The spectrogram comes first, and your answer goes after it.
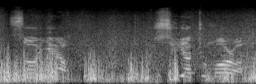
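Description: Loud background noise runs behind a man who speaks at a fairly slow pace, with a dry sound and no echo. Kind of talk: comedic vlog commentary. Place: garden. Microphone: phone near.

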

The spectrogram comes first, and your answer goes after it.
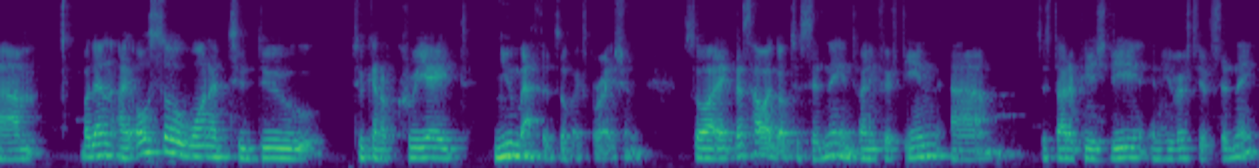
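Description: A man speaks in a somewhat breathy voice with ordinary pitch variation, and the room echo is audible. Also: moderate pace. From Ukraine. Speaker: tech startup founder and geologist. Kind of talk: webinar presentation.

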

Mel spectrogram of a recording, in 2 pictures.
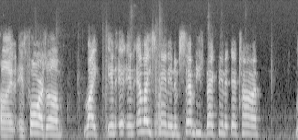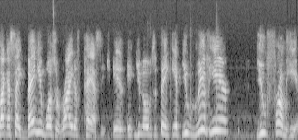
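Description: A man talks in a high pitch with ordinary pitch variation. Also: moderate pace. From Los Angeles. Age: 50s. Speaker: former prison inmate; guest. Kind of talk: interview storytelling. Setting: online livestream. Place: home room. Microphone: webcam.

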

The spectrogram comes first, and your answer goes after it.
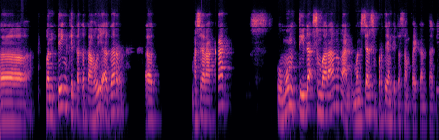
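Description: Somewhat breathy speech with lively intonation moves at a moderate pace, broken by long, frequent pauses, against a quiet background. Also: man, fairly high pitch for a man. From Medan, North Sumatra; North Sumatra, Indonesia. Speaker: university lecturer. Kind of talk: webinar lecture. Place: home room. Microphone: video call.

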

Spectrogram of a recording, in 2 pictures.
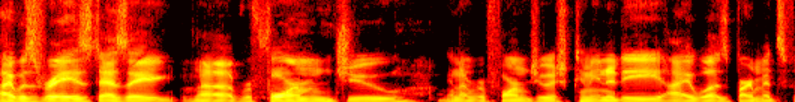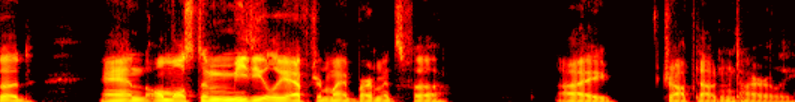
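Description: Against a quiet background, a man with a fairly low pitch and a bright, sharp tone speaks at a moderate pace with fairly even intonation, the sound dry with no echo. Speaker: tech manager and songwriter; interview guest. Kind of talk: interview. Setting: remote call. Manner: thoughtful, halting. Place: home room. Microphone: studio mic.

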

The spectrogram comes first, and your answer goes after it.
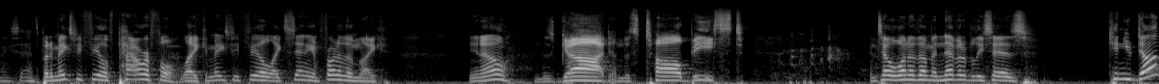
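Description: A man with a high pitch and a bright, sharp tone uses a raised, projected voice, lively intonation, big swings in loudness, and long, frequent pauses. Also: moderate pace. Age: 30s. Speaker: stand-up comedian. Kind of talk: stand-up. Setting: stage with audience. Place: stage. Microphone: handheld.

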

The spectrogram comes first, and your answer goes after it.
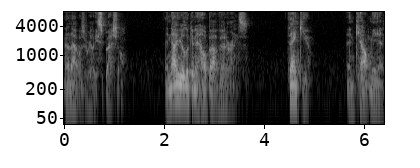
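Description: With a very deep, low pitch, a man talks at a moderate pace, using lively intonation and big swings in loudness. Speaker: voice actor; war veteran. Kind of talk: casual talk to camera. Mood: earnest, friendly, a bit playful. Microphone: phone near.

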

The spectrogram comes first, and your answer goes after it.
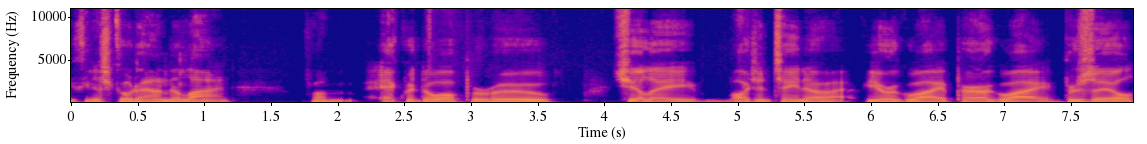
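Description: Fairly slow and in a flat monotone, the voice keeps a very even loudness over a quiet background. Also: man. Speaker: interviewee. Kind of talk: interview answer. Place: studio. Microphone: lapel.

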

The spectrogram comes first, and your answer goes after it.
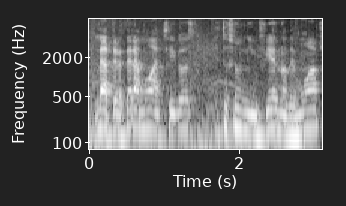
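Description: A man speaks at a fairly high pitch and a fairly slow pace, with monotone, flat intonation. Noticeable background noise runs beneath his voice. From Spain, Cádiz (Andalusia). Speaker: gaming youtuber. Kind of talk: gameplay commentary. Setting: home recording. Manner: halting, repeats words.

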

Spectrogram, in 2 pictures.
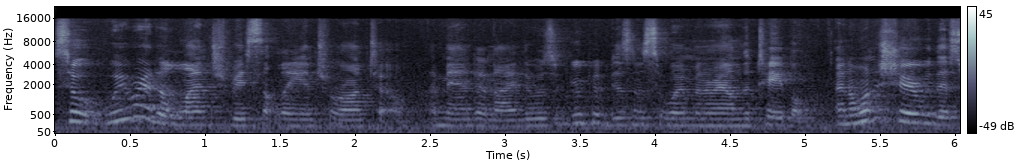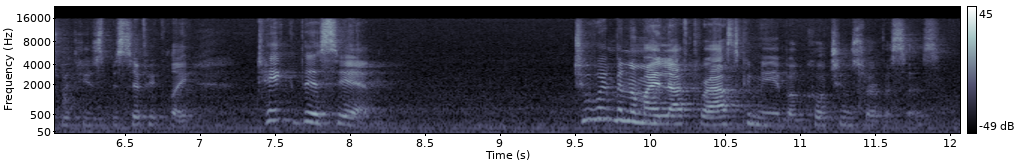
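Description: A woman talks at a very fast pace. Noticeable background noise is present. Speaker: keynote speaker, business coach. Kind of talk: motivational keynote talk. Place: hall. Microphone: camera far.

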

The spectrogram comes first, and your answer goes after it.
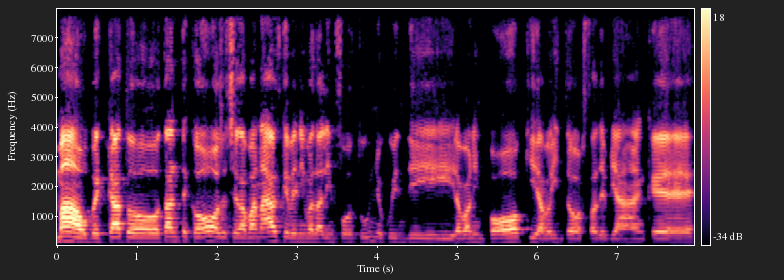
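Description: In an Emilian accent, a man with a fairly high pitch speaks at a fairly slow pace with hardly any pauses and monotone, flat intonation against a quiet background. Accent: Emilian Italian. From Reggio Emilia, Italy; Italy. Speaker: fantasy cycling player. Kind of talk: casual chat. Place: home room. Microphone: video call.

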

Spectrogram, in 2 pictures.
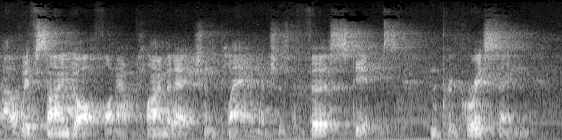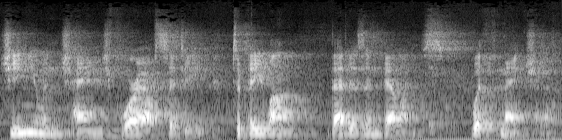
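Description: A man is heard with audible room echo and light background noise. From New Zealand. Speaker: city councillor and mayoral candidate. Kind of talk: candidate forum speech. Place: hall.

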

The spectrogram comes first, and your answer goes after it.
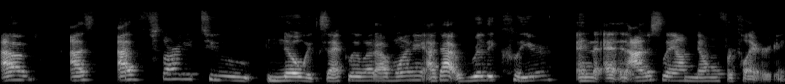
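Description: Bright and sharp in tone, a woman speaks at a moderate pace with ordinary pitch variation over a quiet background. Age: 30s. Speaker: embodiment coach. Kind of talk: casual chat. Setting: video call. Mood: reflective, personal. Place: home room. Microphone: webcam.

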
